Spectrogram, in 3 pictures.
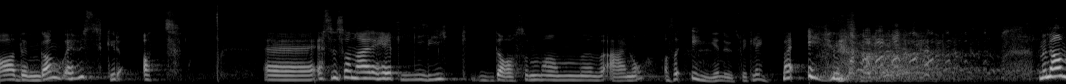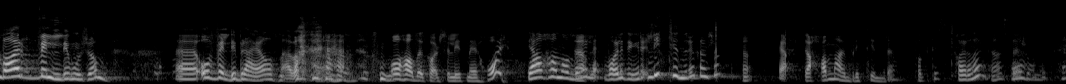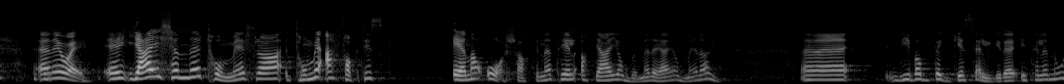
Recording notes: Live fra Vinterlysfestivalen i Mo i Rana.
